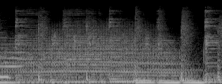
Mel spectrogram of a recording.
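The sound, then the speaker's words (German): The engine of a small sky-blue Trabant rumbles loudly, a steady droning hum with shifting pitch as the car pulls up and stops in pouring rain for someone waving at passing cars. No one speaks. “Ich winkte den Autos und eines ein kleines hielt an.”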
